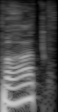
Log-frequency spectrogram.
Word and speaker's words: Prot: Tu vois, j'ai pas osé dire Prot. Ouais, c'est ça. Alors, je vais l'appeler Mme Brigitte Prot. On va regarder le T muet.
